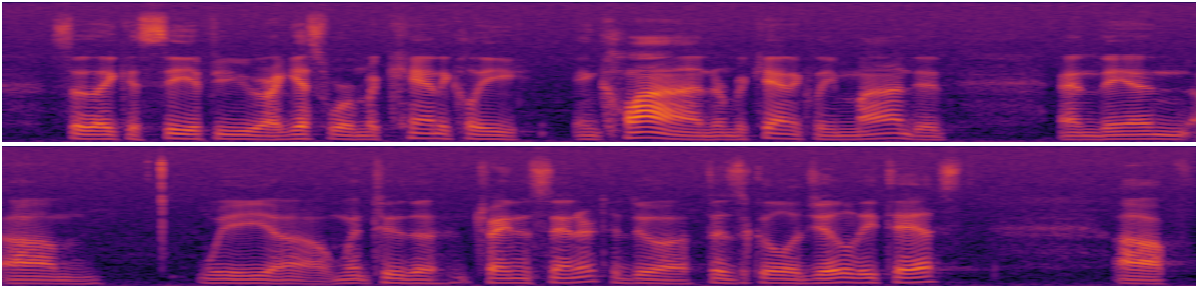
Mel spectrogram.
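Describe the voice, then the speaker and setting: Speaking with a Southern US accent, a man with a very deep, low voice keeps a moderate pace and fairly even intonation. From US South, North Carolina (Greensboro area). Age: 60s. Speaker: retired fire captain. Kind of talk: oral history interview. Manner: halting, many fillers.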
